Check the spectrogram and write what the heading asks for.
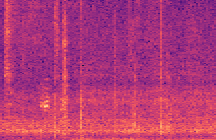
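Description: A passenger getting out of a car through an open rear door, with a few light knocks and rustles, over a low rumble of vehicle and street noise that swells about a second in. Faint voices are also heard.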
